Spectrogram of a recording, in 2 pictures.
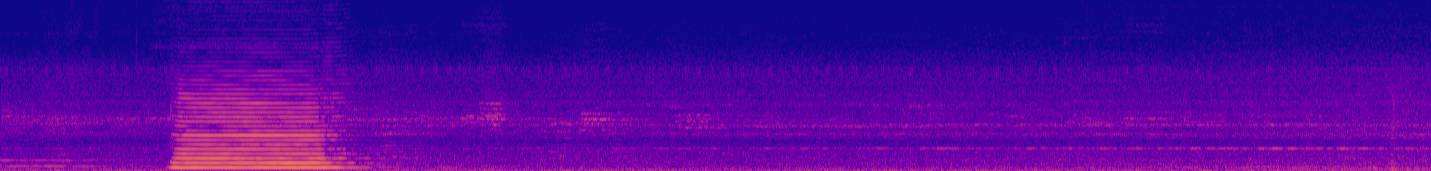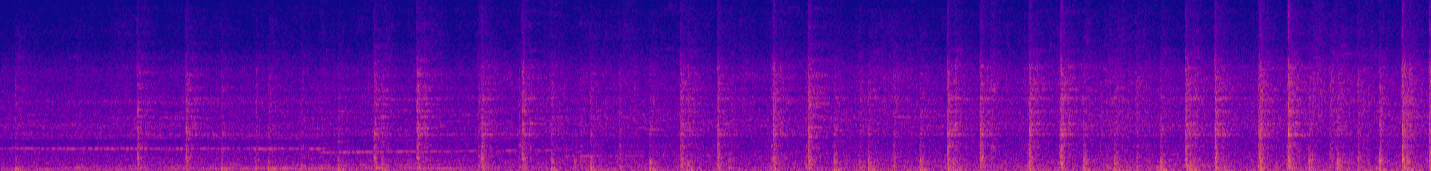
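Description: Passenger train sounding its horn in one loud blast of about a second and a half, about two seconds in, then rumbling past. Its wheels clack over the rail joints, faster and louder in the second half as the coaches go by.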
